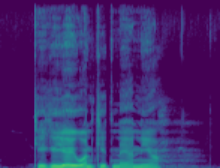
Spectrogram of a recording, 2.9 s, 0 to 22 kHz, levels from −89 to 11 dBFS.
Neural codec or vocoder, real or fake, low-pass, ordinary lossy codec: none; real; none; none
